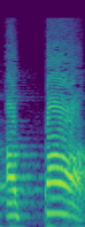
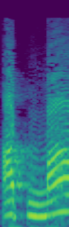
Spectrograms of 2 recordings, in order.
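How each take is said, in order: First: The m is dropped; t is doubled and nasal. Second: The m sound is clearly pronounced. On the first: The speaker calls it right. "বলতে হবে আত্মা" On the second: The speaker calls it wrong. "আত্মা বলা যাবে না"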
